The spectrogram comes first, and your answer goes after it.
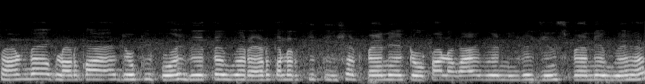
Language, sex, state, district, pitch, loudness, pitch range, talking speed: Hindi, female, Bihar, Muzaffarpur, 220 Hz, -13 LUFS, 210-225 Hz, 215 wpm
